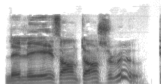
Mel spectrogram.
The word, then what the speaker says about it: Les Liaisons Dangereuses: Les Liaisons Dangereuses.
